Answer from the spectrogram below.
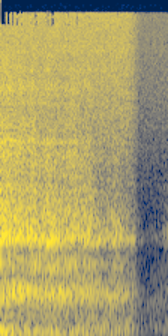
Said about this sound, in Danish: Og pust så langsomt ud gennem munden.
